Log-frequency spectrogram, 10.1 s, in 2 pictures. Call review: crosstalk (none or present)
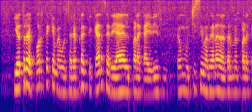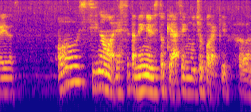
none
